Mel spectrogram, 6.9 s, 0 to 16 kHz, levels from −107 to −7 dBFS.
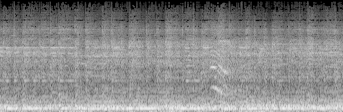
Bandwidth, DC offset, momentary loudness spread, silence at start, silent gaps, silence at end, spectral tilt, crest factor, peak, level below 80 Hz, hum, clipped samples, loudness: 11 kHz; under 0.1%; 2 LU; 0 s; none; 0 s; -5 dB/octave; 14 dB; -6 dBFS; -36 dBFS; none; under 0.1%; -19 LUFS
